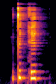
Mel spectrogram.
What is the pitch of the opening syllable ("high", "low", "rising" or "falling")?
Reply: high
